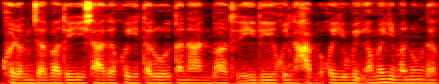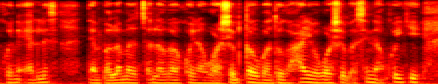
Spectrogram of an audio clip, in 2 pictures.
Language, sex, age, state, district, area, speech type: Manipuri, male, 18-30, Manipur, Imphal West, urban, spontaneous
